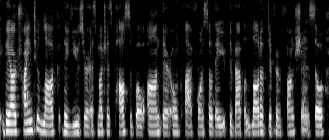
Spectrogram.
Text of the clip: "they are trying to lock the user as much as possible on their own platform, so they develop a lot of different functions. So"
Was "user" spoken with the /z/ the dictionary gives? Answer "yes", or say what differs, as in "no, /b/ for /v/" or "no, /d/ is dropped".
yes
